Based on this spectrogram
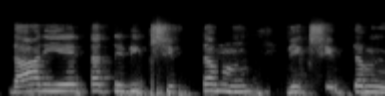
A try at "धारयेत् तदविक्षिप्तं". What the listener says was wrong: यहाँ पर द का उच्चारण स्पष्ट होना चाहिए। धारयेत् तद विक्षिप्तम,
